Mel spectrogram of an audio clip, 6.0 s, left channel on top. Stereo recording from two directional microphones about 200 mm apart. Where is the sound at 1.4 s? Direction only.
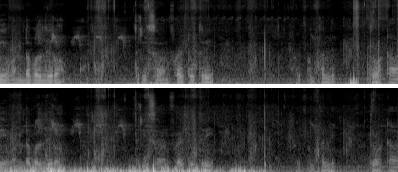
20° left (ahead or behind).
